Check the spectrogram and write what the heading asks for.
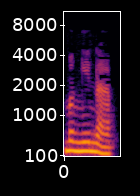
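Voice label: "menginap", Indonesian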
